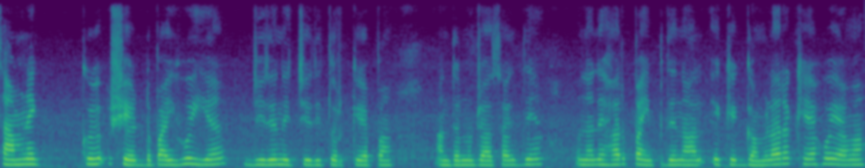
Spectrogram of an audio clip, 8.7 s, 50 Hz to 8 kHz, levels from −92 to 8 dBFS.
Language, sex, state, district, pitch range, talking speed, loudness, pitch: Punjabi, female, Punjab, Kapurthala, 220-245 Hz, 195 wpm, -17 LUFS, 230 Hz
